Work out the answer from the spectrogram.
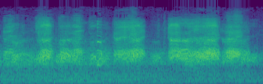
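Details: Harsh, throaty rook caws in long drawn-out bursts, about six in five seconds, loud and rasping with short pauses between them.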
